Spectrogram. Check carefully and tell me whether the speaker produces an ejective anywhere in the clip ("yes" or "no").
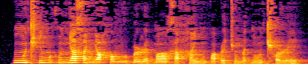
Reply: no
